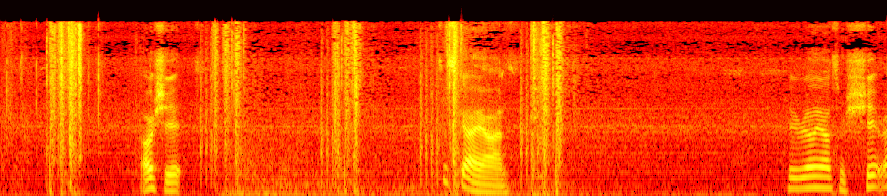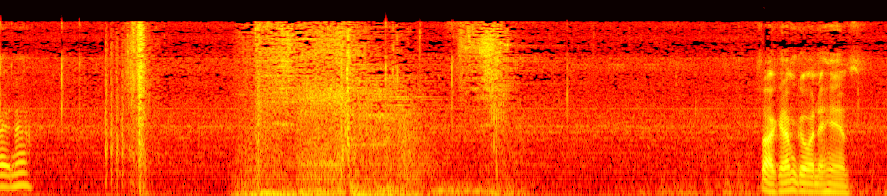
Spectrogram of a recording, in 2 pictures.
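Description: Footsteps thud on a wooden roof.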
